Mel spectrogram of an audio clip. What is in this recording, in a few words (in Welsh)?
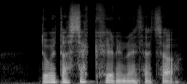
"secr" Welsh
